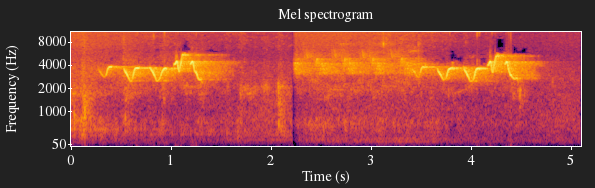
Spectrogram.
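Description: A Hooded Warbler sings two bright, whistled phrases of slurred, wavering notes, each ending in an emphatic rising flourish, with faint background hiss.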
